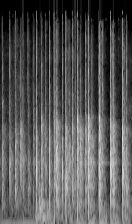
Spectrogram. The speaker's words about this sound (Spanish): Y ahora estamos acá en San Ignacio. Fiestas patronales para... para, claro, sí. Muy bien, sí, sí, un aplauso para San Ignacio.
